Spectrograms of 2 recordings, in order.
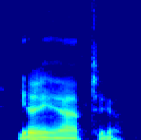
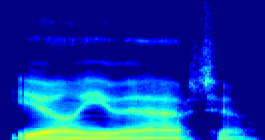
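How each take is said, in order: First: The reduced phrase is said at a fast pace. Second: The reduced phrase is said at a slow pace. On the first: The speaker calls it right. "exactly the same, but faster" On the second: The speaker calls it wrong. "if I try to do it at that speed"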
